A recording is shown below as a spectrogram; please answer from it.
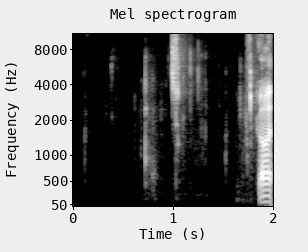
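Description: Near silence broken by a faint, brief mouth noise from the man about a second in, then the start of speech at the very end.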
